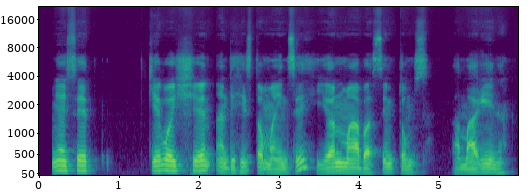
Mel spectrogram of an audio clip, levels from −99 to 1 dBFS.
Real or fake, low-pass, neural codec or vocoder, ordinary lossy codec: fake; none; vocoder, 44.1 kHz, 128 mel bands, Pupu-Vocoder; none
